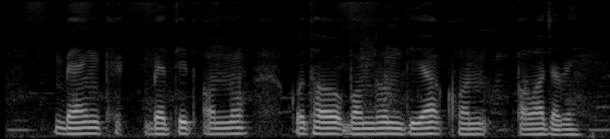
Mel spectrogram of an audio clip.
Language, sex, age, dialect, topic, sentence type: Bengali, male, 18-24, Rajbangshi, banking, question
